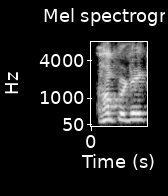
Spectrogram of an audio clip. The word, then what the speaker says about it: Humperdinck: You mentioned it, The Princess Bride, where you played Prince Humperdinck.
